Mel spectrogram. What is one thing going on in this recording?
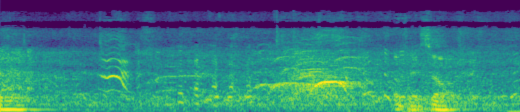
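A young man speaks into a microphone, heard through loudspeakers in a large echoing hall.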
